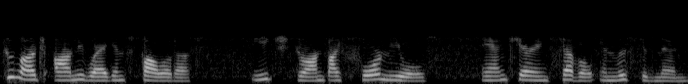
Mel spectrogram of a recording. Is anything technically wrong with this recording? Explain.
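Yes. Throughout, there's tandem speech coding: the sound points to two low-rate speech codecs in a row, likely GSM then AMR-NB, each recoding the last one's damage, so it's rough, warbly and muffled, with nothing above 3.8 kHz.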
